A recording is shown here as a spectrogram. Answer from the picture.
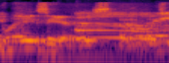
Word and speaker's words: brazier: no no they're not there's a z brazers brazers like Frasier like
